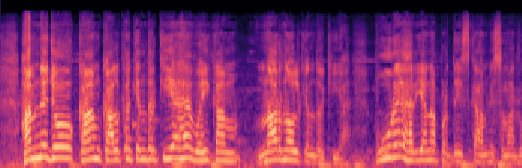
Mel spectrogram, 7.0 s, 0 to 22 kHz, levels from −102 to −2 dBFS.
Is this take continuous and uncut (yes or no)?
yes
